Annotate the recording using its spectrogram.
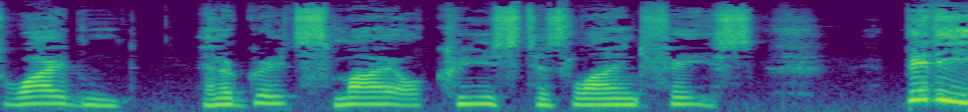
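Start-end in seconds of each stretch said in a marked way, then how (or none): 4.5-4.8 choked. Acted. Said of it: "he choked".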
